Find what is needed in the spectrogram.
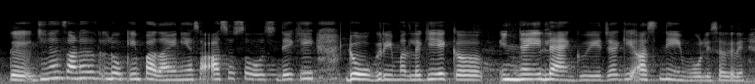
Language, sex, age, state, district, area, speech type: Dogri, female, 18-30, Jammu and Kashmir, Jammu, rural, spontaneous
